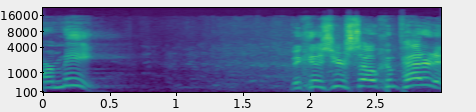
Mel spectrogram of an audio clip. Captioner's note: audience laughing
